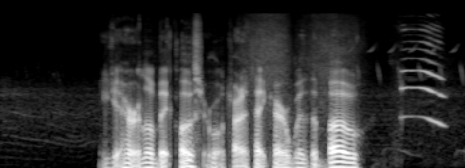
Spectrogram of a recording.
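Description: A duck call quacks loudly several times in quick bursts.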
